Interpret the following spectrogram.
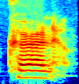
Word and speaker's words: kernel: So cur and schwa l, kernel, kernel. Also in this case, this here is it's not an a, okay, it's a schwa, okay, kernel, okay.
